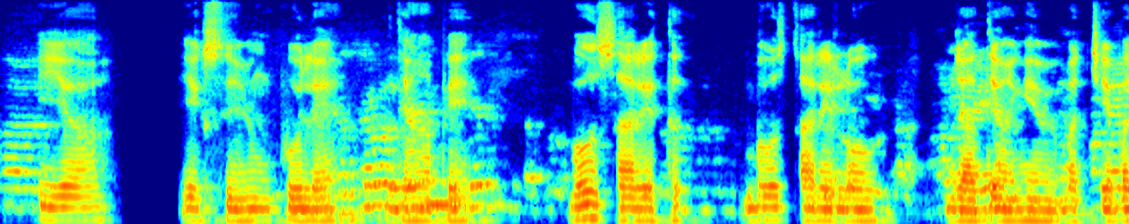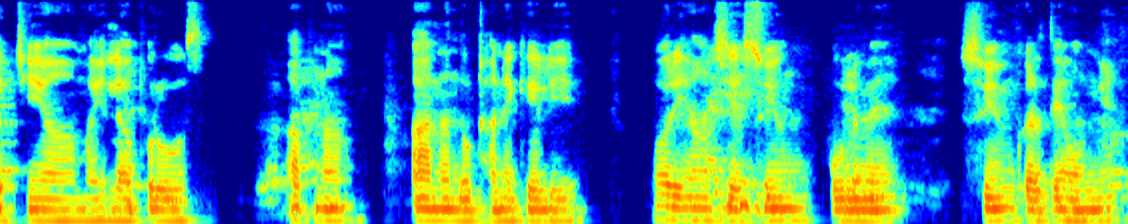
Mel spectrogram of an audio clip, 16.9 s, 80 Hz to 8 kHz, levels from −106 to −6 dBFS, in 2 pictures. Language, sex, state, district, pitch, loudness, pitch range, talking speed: Hindi, male, Jharkhand, Jamtara, 115 Hz, -29 LUFS, 110-120 Hz, 120 wpm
